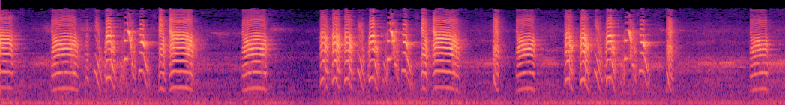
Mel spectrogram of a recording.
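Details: Lively song from caged zebra finches: many loud, nasal, harmonic notes in rapid clusters, broken by short pauses, keeps going for the full eight seconds over a faint low hum.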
